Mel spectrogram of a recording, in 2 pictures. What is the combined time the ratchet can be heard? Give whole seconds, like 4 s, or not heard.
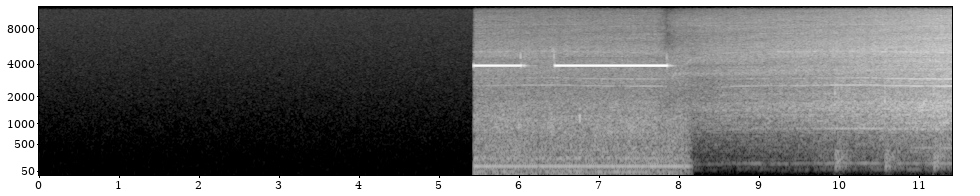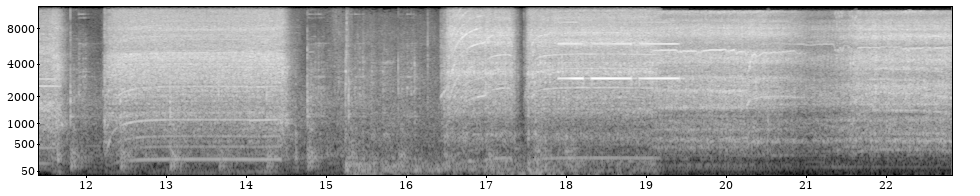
not heard.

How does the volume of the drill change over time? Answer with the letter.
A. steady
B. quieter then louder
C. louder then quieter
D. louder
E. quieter
D.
